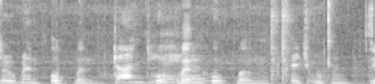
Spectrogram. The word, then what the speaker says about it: Upmann: a chaplain or is Josh says it is pronounced open open open open open do you know the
